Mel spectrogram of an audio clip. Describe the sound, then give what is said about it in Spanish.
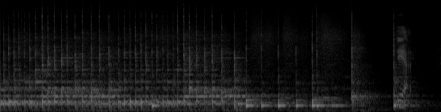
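A band's percussion section plays on stage at a live concert, where the musicians are being introduced section by section: a quick, steady pattern of sharp hits over a sustained ringing tone, then thinning out into a few scattered strikes and one last loud accent before fading. “También así suenan las percusiones.”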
